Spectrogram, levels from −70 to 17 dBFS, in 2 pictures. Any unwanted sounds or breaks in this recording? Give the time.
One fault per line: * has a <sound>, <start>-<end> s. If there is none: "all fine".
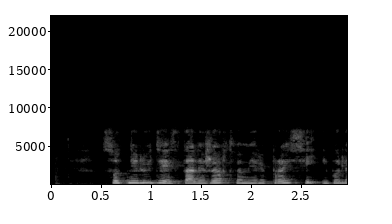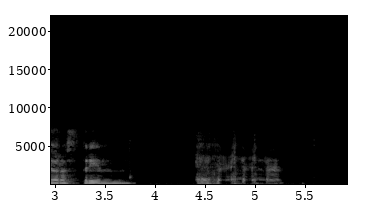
* has a throat clearing, 4.4-5.3 s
